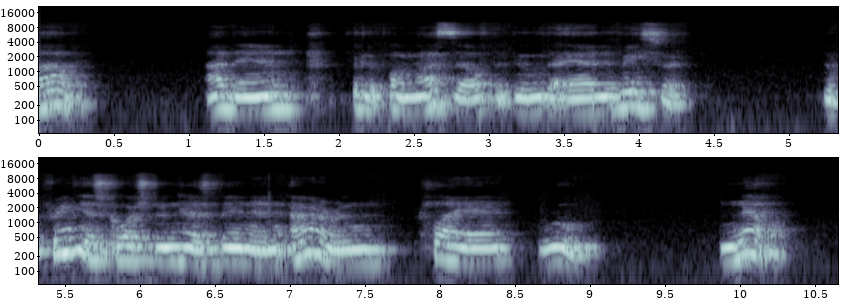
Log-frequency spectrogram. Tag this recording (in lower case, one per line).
speech
narration
man speaking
